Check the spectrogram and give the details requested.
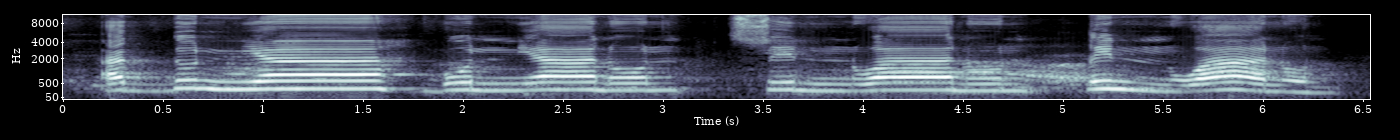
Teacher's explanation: Jadi kalau kalian menemukan lafaz ad-dunya itu tidak boleh dibaca dengung, tapi dibaca izhar, namanya izhar wajib.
